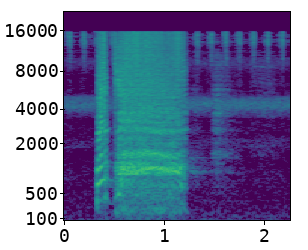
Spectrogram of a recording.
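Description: A young man cries out loudly.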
